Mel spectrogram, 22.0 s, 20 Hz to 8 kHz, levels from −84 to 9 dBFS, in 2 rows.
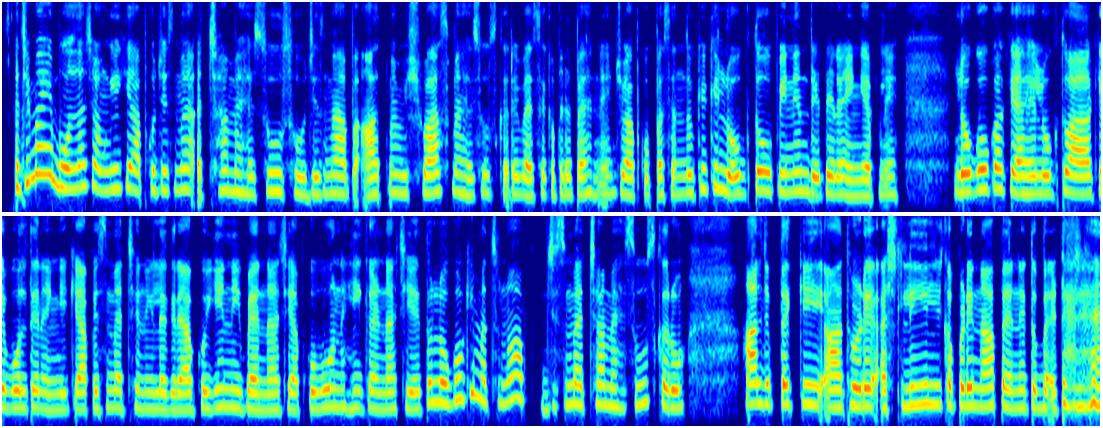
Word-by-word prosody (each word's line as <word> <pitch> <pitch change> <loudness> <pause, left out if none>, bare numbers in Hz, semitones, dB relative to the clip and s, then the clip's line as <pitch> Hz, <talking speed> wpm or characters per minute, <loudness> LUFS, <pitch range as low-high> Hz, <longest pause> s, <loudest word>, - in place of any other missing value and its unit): अ, - - +7
जी, 330 +5 +1
मैं 435 +3 +4
ये 435 - +4
बोलना 275 -4 +3
चाहूँगी 255 -4 -3
कि 275 +1 -1
आपको 240 -1 -2
जिसमें 245 +1 -6
अच्छा 240 0 -6
महसूस 225 0 -5
हो, 205 -2 -1
जिसमें 210 +2 -4
आप 200 -1 -1
आत्मविश्वास 210 +2 -1
महसूस 210 -1 -7
करें - - -3
वैसे 185 -1 0
कपड़े 195 - -4
पहनें 195 +1 -4
जो 215 -1 -1
आपको 190 0 -3
पसंद 195 +2 -3
हों। 215 - 0
क्योंकि 260 +3 -5
लोग 210 -4 +1
तो 235 - +6
ओपिनियन 230 0 -2
देते 205 0 +3
रहेंगे 180 -2 -1
अपने। 190 +2 -4 0.6
लोगों 455 +3 +7
का 265 - +4
क्या 210 -3 +3
है 205 0 +1
लोग 210 -2 0
तो 235 - +5
आ-आ 205 -1 +6
के 220 - +3
बोलते 205 0 0
रहेंगे 185 -1 -6
कि 190 - -5
आप 190 0 +1
इसमें 200 +2 -4
अच्छे 210 +3 -7
नहीं 190 -1 -8
लग 185 0 -3
रहे 185 - 0
हैं, 185 - +3
आपको 185 +1 -2
ये 205 +2 -3
नहीं 210 -2 -5
पहनना 185 -1 +1
चाहिए, 185 +1 -2
आपको 195 +2 -2
वो 210 +3 +1
नहीं 205 -1 -8
करना 190 -1 -2
चाहिए। 195 0 -3
तो 255 - -1
लोगों 265 +3 +2
की 375 - 0
मत 265 - -3
सुनो 260 +2 -4
आप 305 - +1 0.3
जिसमें 240 +3 -2
अच्छा 240 +1 -2
महसूस 230 +4 -6
करो 415 -2 +3 0.6
हाँ, 250 - +9
जब 250 0 -2
तक 245 -1 +6
कि 245 -2 0
अ, 210 - +5
थोड़े 220 -1 +7
अश्लील 235 +4 -1
कपड़े 225 0 +5
ना 220 0 +2
पहनें 205 -2 -1
तो - - +1
बेटर 195 +3 +1 0.3
है। 255 - +6
215 Hz, 225 wpm, -24 LUFS, 195-240 Hz, 0.6 s, हाँ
